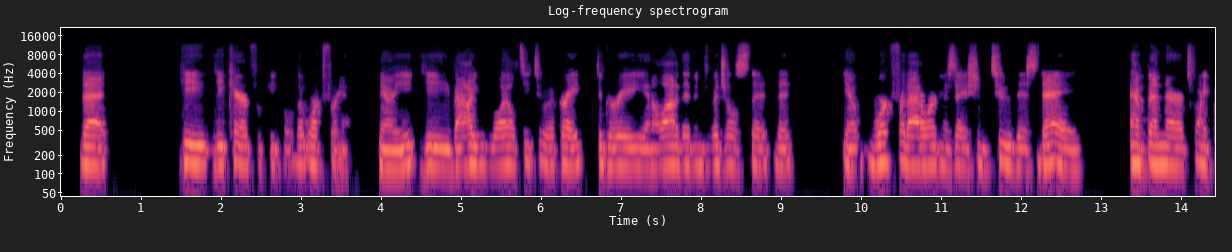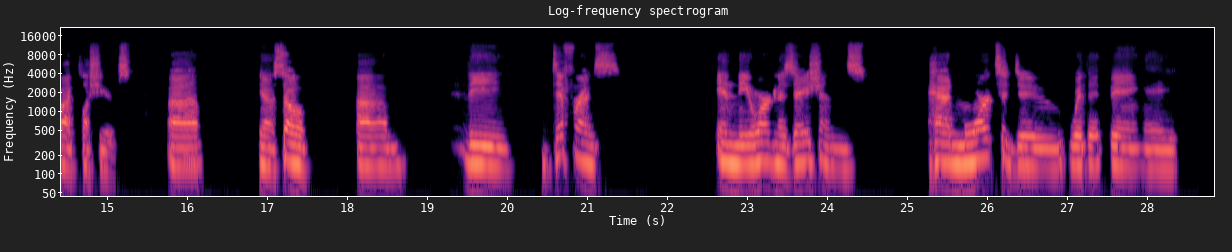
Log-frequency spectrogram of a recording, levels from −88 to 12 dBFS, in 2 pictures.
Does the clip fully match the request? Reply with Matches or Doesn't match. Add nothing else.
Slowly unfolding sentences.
Matches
